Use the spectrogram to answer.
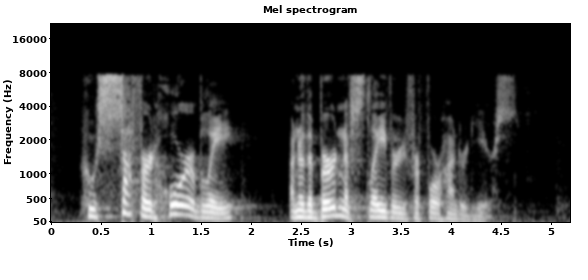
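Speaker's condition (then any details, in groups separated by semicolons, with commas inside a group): No condition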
